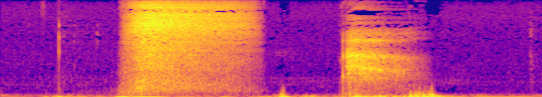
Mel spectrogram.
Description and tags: Cheap mic used with laptop snd card to record a clip for a church video.
human, breath, deep, inhale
